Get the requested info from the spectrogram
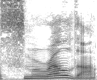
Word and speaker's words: Costa Smeralda: The Smeralda, which we're doing three times this summer, and you did pronounce it correctly.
